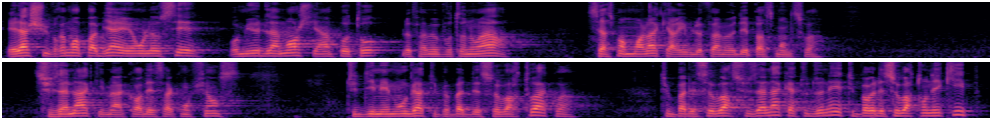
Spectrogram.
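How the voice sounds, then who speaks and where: A man's voice: mid-range voice, quick pace. A man giving a motivational talk, telling his story vividly and acting out the scenes. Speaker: motivational speaker.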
